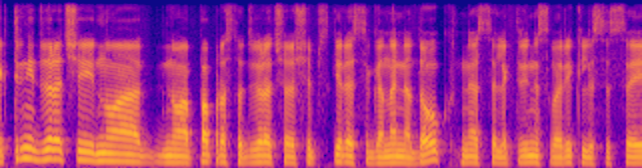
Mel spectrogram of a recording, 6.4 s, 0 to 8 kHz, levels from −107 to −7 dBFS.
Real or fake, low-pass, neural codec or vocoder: real; 7.2 kHz; none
